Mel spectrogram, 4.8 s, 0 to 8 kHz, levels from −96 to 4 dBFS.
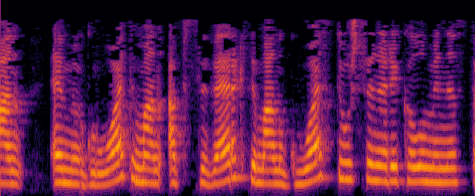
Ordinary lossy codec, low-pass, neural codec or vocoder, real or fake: MP3, 24 kbps; 7.2 kHz; none; real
